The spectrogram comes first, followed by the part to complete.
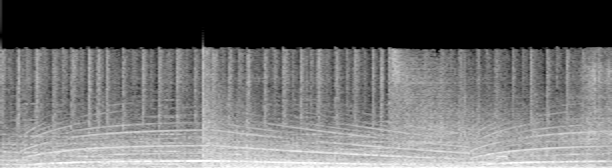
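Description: Siren wailing: its pitch climbs slowly, falls away over a few seconds, then starts climbing again near the end.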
